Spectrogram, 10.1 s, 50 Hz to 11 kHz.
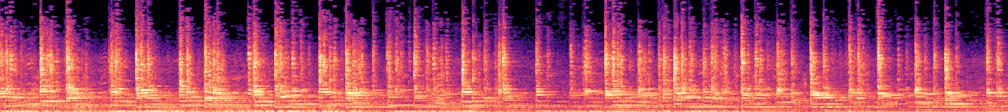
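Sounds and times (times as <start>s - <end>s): large cowbells clanging: 0.0s - 10.0s.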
